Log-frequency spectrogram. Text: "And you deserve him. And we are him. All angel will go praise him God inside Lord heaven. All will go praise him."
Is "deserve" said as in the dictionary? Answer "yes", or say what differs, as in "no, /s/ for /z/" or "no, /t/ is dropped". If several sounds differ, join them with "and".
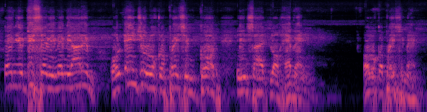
no, /s/ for /z/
